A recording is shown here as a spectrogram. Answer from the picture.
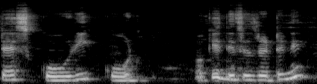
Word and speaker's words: Kozhikode: It is pronounced as Kozhikode.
